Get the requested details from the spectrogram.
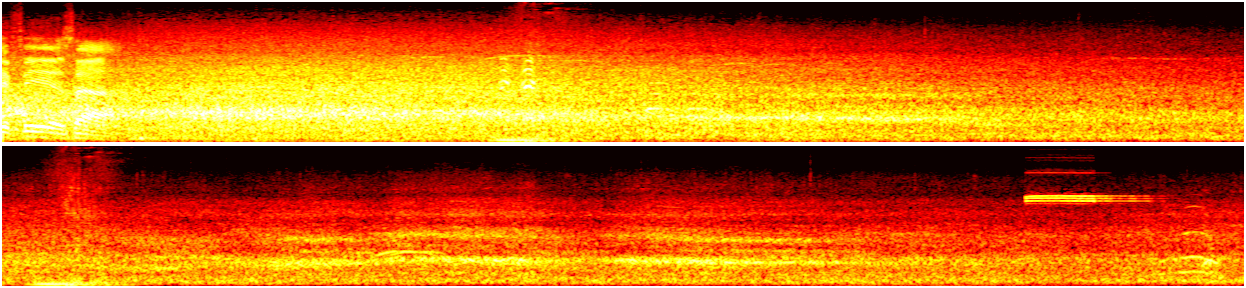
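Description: A large stadium crowd roars and cheers, loud at first and then slowly dying down.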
